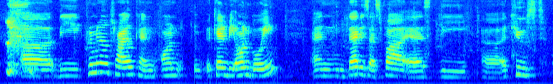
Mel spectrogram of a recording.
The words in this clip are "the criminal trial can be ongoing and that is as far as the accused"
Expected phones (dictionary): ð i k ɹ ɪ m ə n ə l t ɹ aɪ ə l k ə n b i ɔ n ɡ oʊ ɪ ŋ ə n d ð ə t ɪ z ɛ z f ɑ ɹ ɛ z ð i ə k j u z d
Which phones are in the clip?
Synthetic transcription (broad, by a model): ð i k ɹ ɪ m ə n ə l t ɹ aɪ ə l k ə n b i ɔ n ɡ oʊ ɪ ŋ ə n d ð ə t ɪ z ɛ s f ɑ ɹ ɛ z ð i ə k j u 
